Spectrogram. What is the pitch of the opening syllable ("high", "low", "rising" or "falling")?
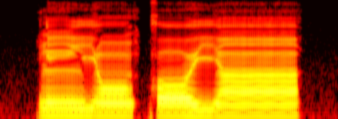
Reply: high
